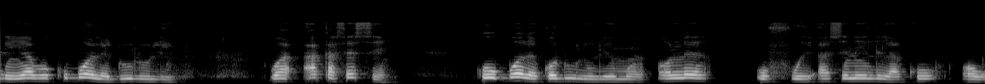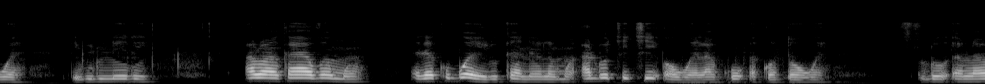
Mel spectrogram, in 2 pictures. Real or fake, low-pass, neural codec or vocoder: real; 7.2 kHz; none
